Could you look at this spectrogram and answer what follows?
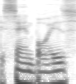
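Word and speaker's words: Sans Bois: sanb OR sboy mountains it's it could be either pronounced either way I think depending on who's pronouncing it yeah the technical pronunciation is sand but I some of the locals say sandboy I feel like I've heard it pronounced by Oklahomans as sboy mountains but there's both which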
